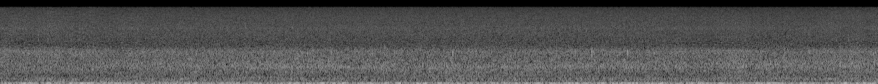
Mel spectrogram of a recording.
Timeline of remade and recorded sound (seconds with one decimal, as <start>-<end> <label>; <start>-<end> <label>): 0.0-1.5 remade; 1.5-6.7 recorded; 6.7-7.5 remade; 7.5-8.2 recorded; 8.2-8.8 remade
